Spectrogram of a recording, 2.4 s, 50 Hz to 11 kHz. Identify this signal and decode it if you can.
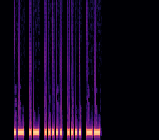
Morse code, heard as a keyed tone, about 41 wpm, 700 Hz. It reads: AA5HM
